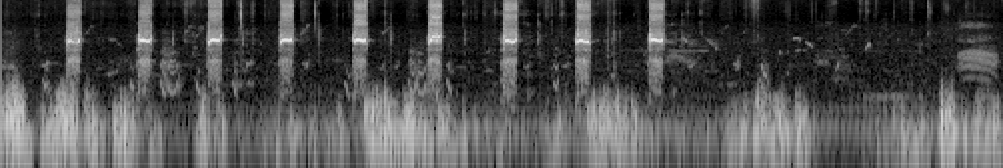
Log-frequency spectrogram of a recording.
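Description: Grey francolin giving a run of nine short, sharp calls, evenly spaced about three-quarters of a second apart, then falling silent. A patchy low rumble sounds underneath.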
